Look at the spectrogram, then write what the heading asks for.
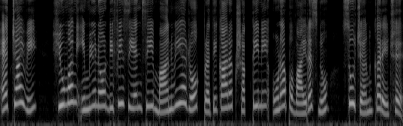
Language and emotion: Gujarati, neutral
